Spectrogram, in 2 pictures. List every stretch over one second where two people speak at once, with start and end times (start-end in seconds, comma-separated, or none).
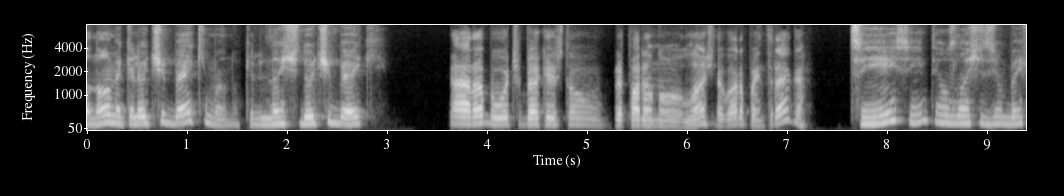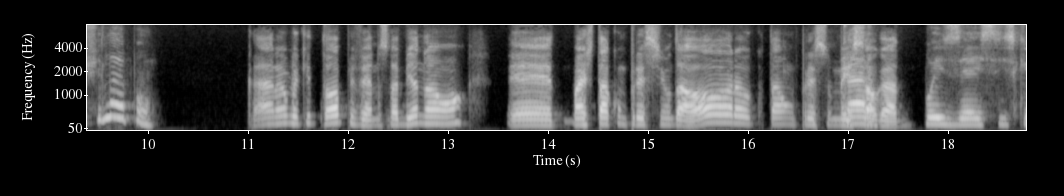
none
